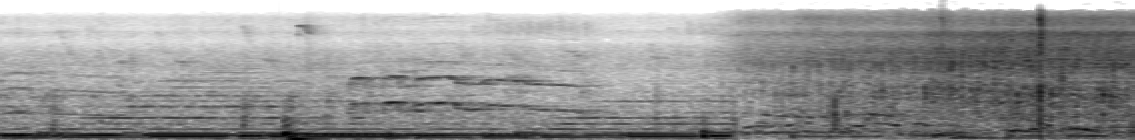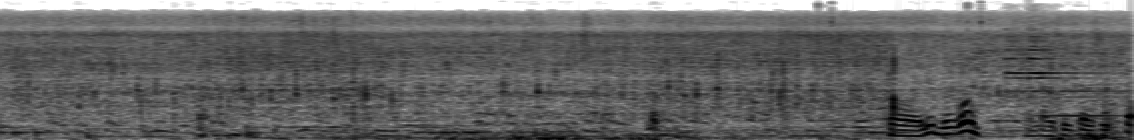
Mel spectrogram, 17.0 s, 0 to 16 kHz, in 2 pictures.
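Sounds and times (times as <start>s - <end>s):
fish sizzling in oil: 5.6s - 17.0s.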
